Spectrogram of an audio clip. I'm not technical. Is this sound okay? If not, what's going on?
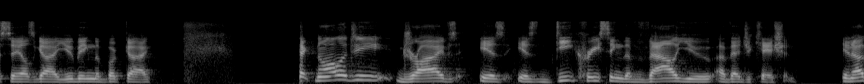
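No. The call system likely stopped sending sound during pauses. So at 1.64 to 3.00 s, 4.72 to 4.80 s and 7.96 to 8.40 s, the real room background is swapped for comfort noise in place of the background: a steady, featureless, slightly quieter hiss. The voice detector was also likely slow to notice speech starting again at 2.96 s. The first 40 ms never arrived, so the speech begins abruptly there, an onset clipped by the voice detector.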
